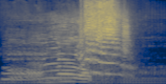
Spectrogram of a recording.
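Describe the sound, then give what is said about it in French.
A single loud elephant call, starting as a low rumbling, rising tone before breaking into a harsh, brassy trumpeting blast that fades out after about two seconds. “Ce soir, laissez-moi vous raconter l'histoire d'un éléphant majestueux.”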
